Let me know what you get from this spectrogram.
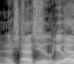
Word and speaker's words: Ashtabula: Ashtabula, Ohio? – Yeah, Ashtabula.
